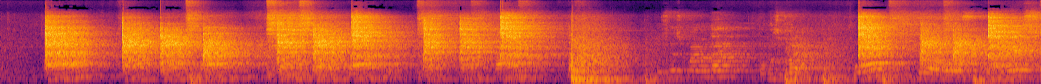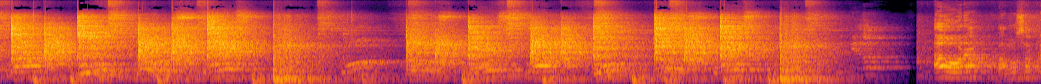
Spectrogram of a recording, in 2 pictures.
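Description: Colombian tambora drum played with two wooden sticks in a basic cumbia pattern. Sharp clacking strikes on the wooden shell (paliteo) mix with deeper thumps on the drumhead, repeated throughout.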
